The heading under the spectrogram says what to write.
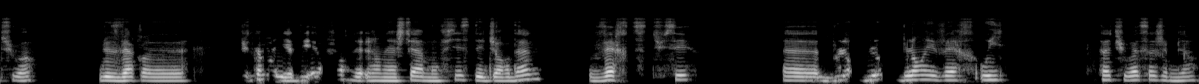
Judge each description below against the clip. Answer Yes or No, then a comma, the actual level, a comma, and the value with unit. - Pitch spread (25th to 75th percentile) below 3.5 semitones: Yes, average, 3.1 semitones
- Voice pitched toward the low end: No, medium, 185 Hz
